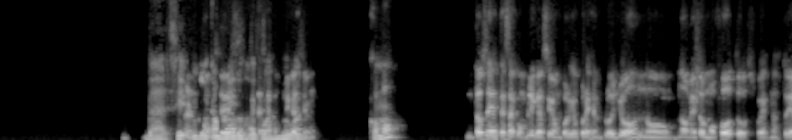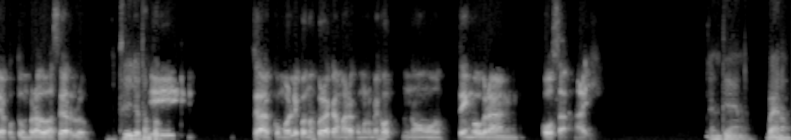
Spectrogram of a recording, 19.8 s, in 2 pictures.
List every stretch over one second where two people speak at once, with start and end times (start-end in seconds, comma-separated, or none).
2.3-3.9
